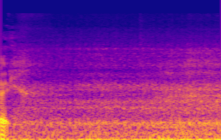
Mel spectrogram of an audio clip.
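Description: Motorcycle underway on the road: steady wind rush on the microphone, with road and engine noise underneath.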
